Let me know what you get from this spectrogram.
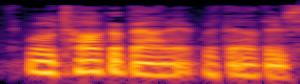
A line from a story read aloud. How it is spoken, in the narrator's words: he said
